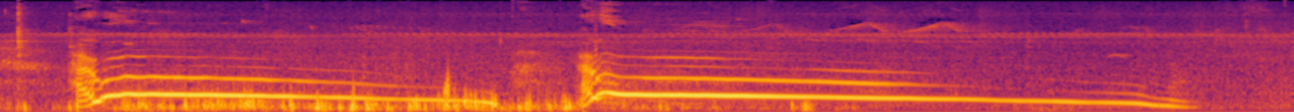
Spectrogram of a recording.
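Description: dog howling

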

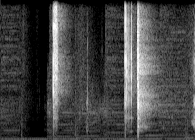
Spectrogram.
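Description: beer bottle being opened

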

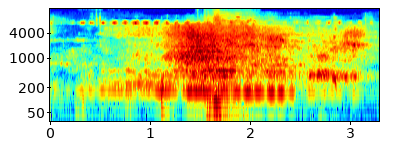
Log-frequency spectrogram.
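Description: street traffic

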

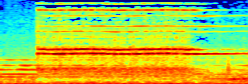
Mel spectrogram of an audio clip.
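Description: telephone ringing

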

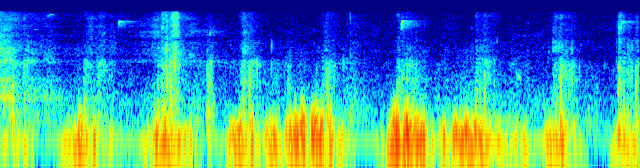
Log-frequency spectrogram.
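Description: horses walking

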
